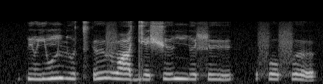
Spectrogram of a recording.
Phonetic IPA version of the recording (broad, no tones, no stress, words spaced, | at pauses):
pʲũjũ ʎut͡sʼʉ vɑ dʲɛʃy ɲyɬy | fofɵ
